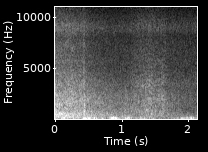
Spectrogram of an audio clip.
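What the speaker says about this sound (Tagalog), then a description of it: "grabe ang lakas ng alon" Strong ocean waves break on a beach where people wade in the sea, producing a steady, loud roaring wash of surf with wind buffeting the microphone and no voices heard.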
